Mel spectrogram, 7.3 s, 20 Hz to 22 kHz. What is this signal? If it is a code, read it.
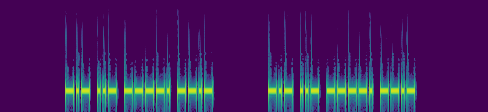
Morse code, heard as a keyed tone, about 30 wpm, 700 Hz. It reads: KU9Q KU9Q
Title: USA Call Signs - 4 Characters - Repeated 2x - 30wpm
